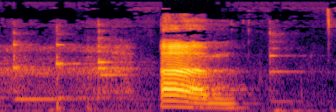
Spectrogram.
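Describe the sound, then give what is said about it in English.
A mobile phone's never-changed ringtone plays a short melody: soft steady tones, then a loud, bright chime that slides slightly downward and fades, followed by a faint final note. “Oh, yeah, I love that ringtone.”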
